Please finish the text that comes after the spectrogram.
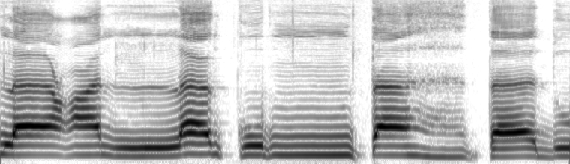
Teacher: ada mim sukun bertemu selain mim dan ba. Ini adalah izhar syafawi. Mimnya dibaca dengan jelas.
